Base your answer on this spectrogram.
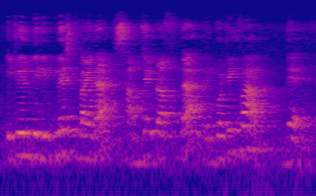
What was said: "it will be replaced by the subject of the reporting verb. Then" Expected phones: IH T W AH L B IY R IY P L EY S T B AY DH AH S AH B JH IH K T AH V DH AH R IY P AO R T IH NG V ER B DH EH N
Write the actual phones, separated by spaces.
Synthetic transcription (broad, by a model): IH T W AH L B IY R IY P L EY S T B AY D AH S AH B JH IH K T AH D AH R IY P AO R T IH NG F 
